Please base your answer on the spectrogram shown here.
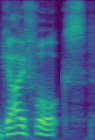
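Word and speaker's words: Guy Fawkes: for a gentleman called Gido Forks, more commonly pronounced Guy Forks, a Yorkshire lad, came from Yorkshire, my own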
